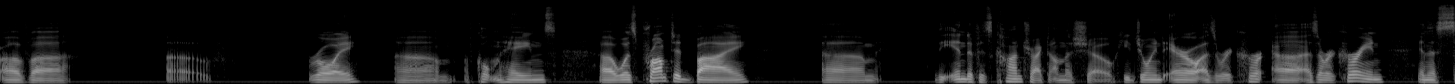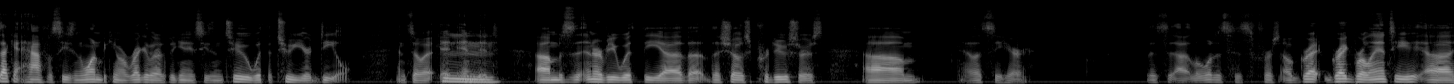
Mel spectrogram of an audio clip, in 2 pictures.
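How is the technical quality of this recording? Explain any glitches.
A regular tick runs through the speech: clicks about every 2.1 s from 1.65 s to 28.92 s, around fifteen in all. These are clock drift buffer slips, likely from two devices running on separate clocks that disagree by something like 150 ppm. The buffer between them slowly drifts until a short block of roughly 15 samples is dropped or repeated, and each jump in the waveform is heard as a click.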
